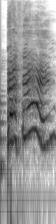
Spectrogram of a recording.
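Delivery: high, loud yell of a name; calling out. Retold or imitated. Friends spotting her at the party, loud high call. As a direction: shout her name across the crowd.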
